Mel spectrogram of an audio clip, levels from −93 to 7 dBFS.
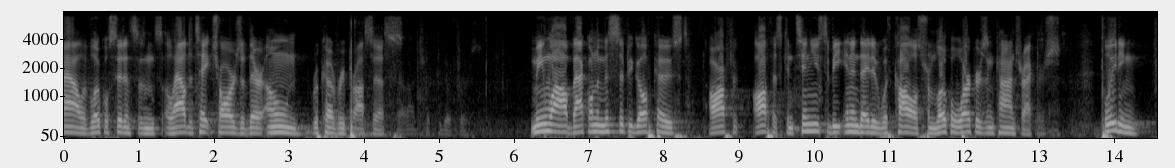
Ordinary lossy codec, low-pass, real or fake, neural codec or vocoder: Opus, 24 kbps; 7.2 kHz; real; none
